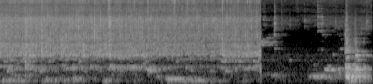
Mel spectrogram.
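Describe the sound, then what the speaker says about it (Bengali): Garlic and green chili frying in hot oil give a dense, steady sizzling hiss that cuts off abruptly about two-thirds through, followed by quieter low clatter and a brief burst of sound. "আমি রসুন আর লঙ্কাটা তেলের ওপর দিয়ে দিলাম। এটা একটু লাল লাল করে ভেজে নেব।"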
